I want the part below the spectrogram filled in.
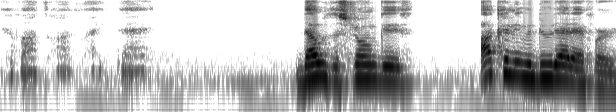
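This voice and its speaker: The pace is fairly slow. Long, frequent pauses break up the speech. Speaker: vlogger telling personal injury story. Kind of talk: personal testimony vlog. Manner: varies volume to demonstrate; halting, struggles to get words out.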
